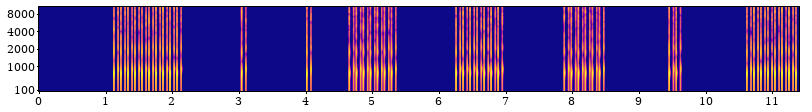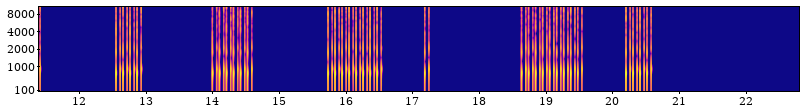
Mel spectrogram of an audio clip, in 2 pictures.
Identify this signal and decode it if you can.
Pulse dialling, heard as clicks on a phone line, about 10 pulses a second. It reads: 0 1 1 7 7 6 2 8 4 6 8 1 9 4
